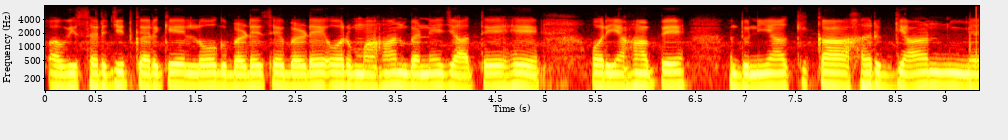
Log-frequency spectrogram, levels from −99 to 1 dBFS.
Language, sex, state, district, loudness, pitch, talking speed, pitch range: Hindi, male, Madhya Pradesh, Dhar, -15 LUFS, 130 Hz, 135 wpm, 130-135 Hz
